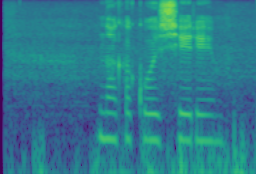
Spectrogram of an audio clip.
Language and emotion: Russian, neutral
